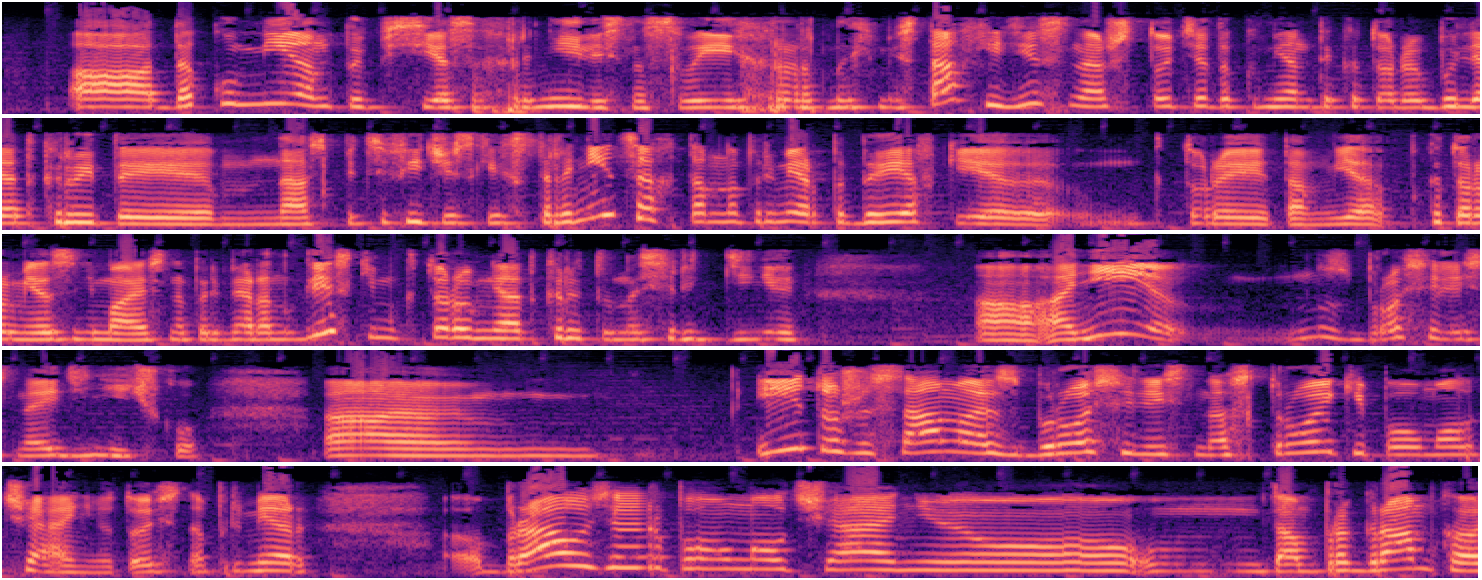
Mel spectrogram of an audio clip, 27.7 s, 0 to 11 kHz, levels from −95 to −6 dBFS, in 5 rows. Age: 20-39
